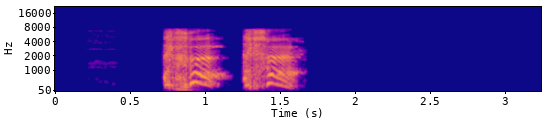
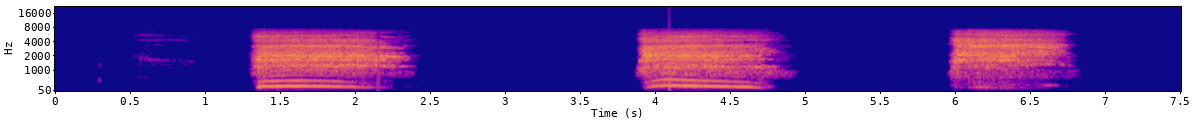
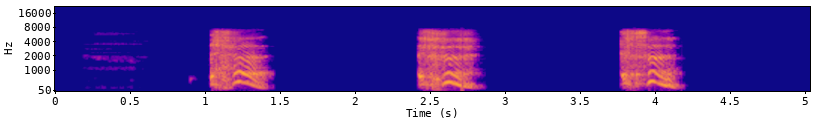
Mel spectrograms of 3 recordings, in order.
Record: cough_length: 3.2 s
cough_amplitude: 31027
cough_signal_mean_std_ratio: 0.39
exhalation_length: 7.5 s
exhalation_amplitude: 32104
exhalation_signal_mean_std_ratio: 0.51
three_cough_length: 5.0 s
three_cough_amplitude: 29825
three_cough_signal_mean_std_ratio: 0.39
survey_phase: beta (2021-08-13 to 2022-03-07)
age: 18-44
gender: Female
wearing_mask: 'No'
symptom_none: true
smoker_status: Prefer not to say
respiratory_condition_asthma: false
respiratory_condition_other: false
recruitment_source: REACT
submission_delay: 1 day
covid_test_result: Negative
covid_test_method: RT-qPCR
influenza_a_test_result: Negative
influenza_b_test_result: Negative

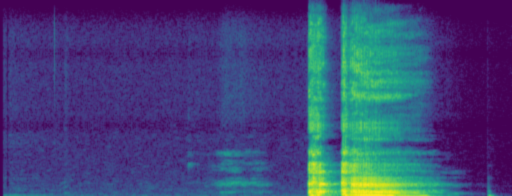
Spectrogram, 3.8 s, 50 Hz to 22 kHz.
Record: cough_length: 3.8 s
cough_amplitude: 32768
cough_signal_mean_std_ratio: 0.35
survey_phase: beta (2021-08-13 to 2022-03-07)
age: 45-64
gender: Male
wearing_mask: 'No'
symptom_none: true
smoker_status: Ex-smoker
respiratory_condition_asthma: true
respiratory_condition_other: false
recruitment_source: REACT
submission_delay: 13 days
covid_test_result: Negative
covid_test_method: RT-qPCR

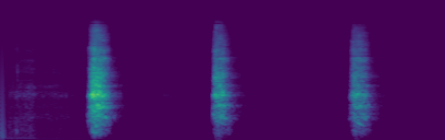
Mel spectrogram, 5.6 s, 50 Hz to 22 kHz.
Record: exhalation_length: 5.6 s
exhalation_amplitude: 24854
exhalation_signal_mean_std_ratio: 0.23
survey_phase: beta (2021-08-13 to 2022-03-07)
age: 45-64
gender: Female
wearing_mask: 'No'
symptom_none: true
smoker_status: Never smoked
respiratory_condition_asthma: false
respiratory_condition_other: false
recruitment_source: REACT
submission_delay: 1 day
covid_test_result: Negative
covid_test_method: RT-qPCR
influenza_a_test_result: Negative
influenza_b_test_result: Negative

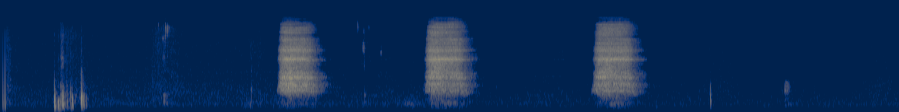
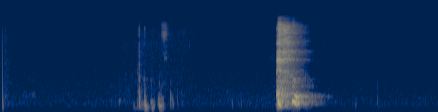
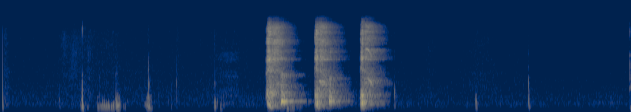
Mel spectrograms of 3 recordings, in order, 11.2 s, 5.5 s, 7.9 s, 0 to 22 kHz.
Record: exhalation_length: 11.2 s
exhalation_amplitude: 7453
exhalation_signal_mean_std_ratio: 0.3
cough_length: 5.5 s
cough_amplitude: 18514
cough_signal_mean_std_ratio: 0.2
three_cough_length: 7.9 s
three_cough_amplitude: 11725
three_cough_signal_mean_std_ratio: 0.25
survey_phase: beta (2021-08-13 to 2022-03-07)
age: 65+
gender: Female
wearing_mask: 'No'
symptom_fatigue: true
symptom_headache: true
smoker_status: Never smoked
respiratory_condition_asthma: false
respiratory_condition_other: false
recruitment_source: Test and Trace
submission_delay: 1 day
covid_test_result: Positive
covid_test_method: RT-qPCR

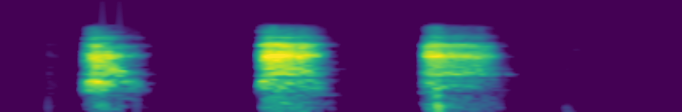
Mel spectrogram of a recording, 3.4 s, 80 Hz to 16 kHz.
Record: exhalation_length: 3.4 s
exhalation_amplitude: 28935
exhalation_signal_mean_std_ratio: 0.37
survey_phase: beta (2021-08-13 to 2022-03-07)
age: 45-64
gender: Female
wearing_mask: 'No'
symptom_none: true
smoker_status: Never smoked
respiratory_condition_asthma: false
respiratory_condition_other: false
recruitment_source: REACT
submission_delay: 1 day
covid_test_result: Negative
covid_test_method: RT-qPCR
influenza_a_test_result: Negative
influenza_b_test_result: Negative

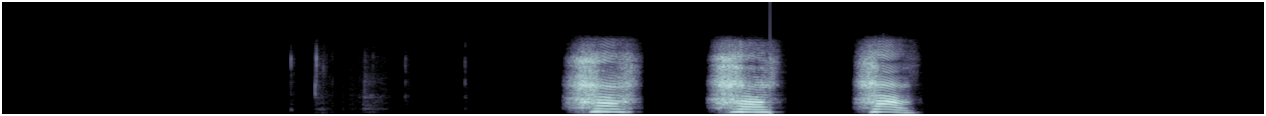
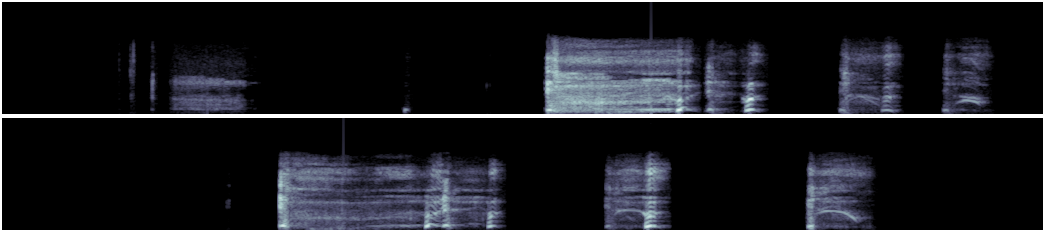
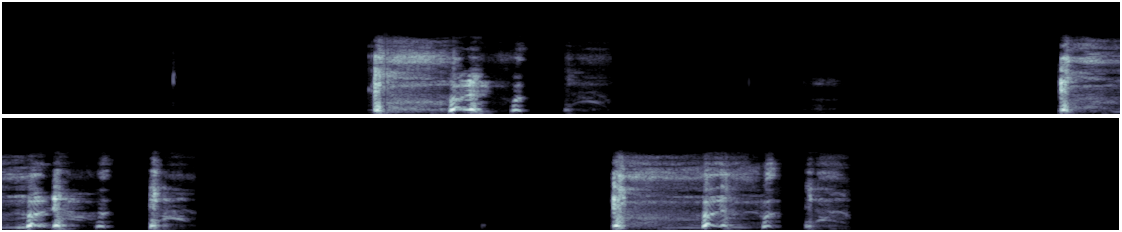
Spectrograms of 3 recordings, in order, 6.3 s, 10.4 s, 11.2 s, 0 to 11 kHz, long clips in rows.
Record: exhalation_length: 6.3 s
exhalation_amplitude: 32478
exhalation_signal_mean_std_ratio: 0.28
cough_length: 10.4 s
cough_amplitude: 30501
cough_signal_mean_std_ratio: 0.23
three_cough_length: 11.2 s
three_cough_amplitude: 29308
three_cough_signal_mean_std_ratio: 0.19
survey_phase: beta (2021-08-13 to 2022-03-07)
age: 45-64
gender: Female
wearing_mask: 'No'
symptom_cough_any: true
symptom_runny_or_blocked_nose: true
symptom_sore_throat: true
symptom_fatigue: true
symptom_headache: true
symptom_onset: 3 days
smoker_status: Ex-smoker
respiratory_condition_asthma: false
respiratory_condition_other: false
recruitment_source: Test and Trace
submission_delay: 1 day
covid_test_result: Positive
covid_test_method: RT-qPCR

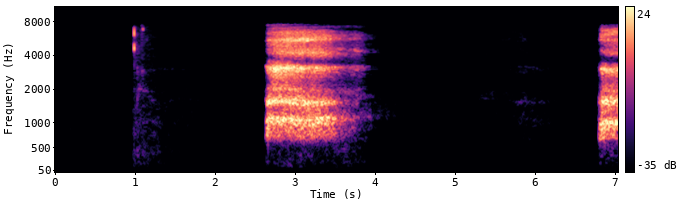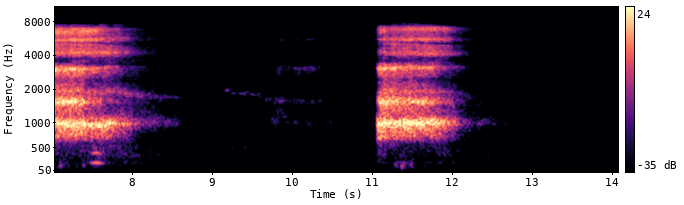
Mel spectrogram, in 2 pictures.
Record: exhalation_length: 14.1 s
exhalation_amplitude: 32768
exhalation_signal_mean_std_ratio: 0.4
survey_phase: beta (2021-08-13 to 2022-03-07)
age: 45-64
gender: Female
wearing_mask: 'No'
symptom_none: true
smoker_status: Ex-smoker
respiratory_condition_asthma: true
respiratory_condition_other: false
recruitment_source: REACT
submission_delay: 2 days
covid_test_result: Negative
covid_test_method: RT-qPCR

